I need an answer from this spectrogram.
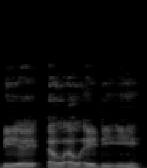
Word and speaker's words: ballade: Ballad is spelled B-A-L-L-A-D-E.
